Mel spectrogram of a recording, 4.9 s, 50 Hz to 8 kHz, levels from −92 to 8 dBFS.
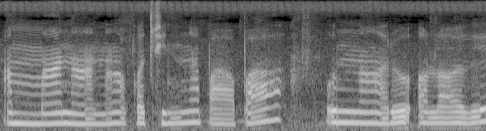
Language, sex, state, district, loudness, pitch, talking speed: Telugu, female, Andhra Pradesh, Sri Satya Sai, -16 LUFS, 220 Hz, 85 wpm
